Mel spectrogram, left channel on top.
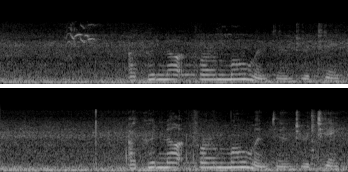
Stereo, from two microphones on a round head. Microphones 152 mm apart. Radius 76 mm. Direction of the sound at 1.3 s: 80° right.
